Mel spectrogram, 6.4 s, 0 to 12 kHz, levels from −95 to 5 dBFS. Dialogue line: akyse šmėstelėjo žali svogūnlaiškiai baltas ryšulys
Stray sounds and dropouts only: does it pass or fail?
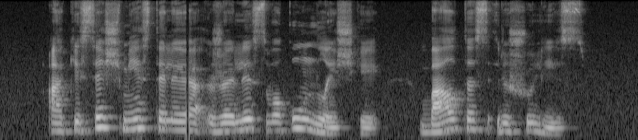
fail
